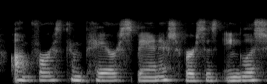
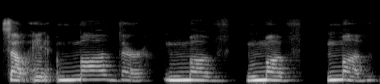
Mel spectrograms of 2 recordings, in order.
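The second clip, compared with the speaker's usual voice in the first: mov, mov, mov punched much louder, repeated; stressed syllable hammered; 7 dB louder, much slower than usual. Shown as a demonstration. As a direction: hit the first syllable of mother hard each time. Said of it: "that strongest and loudest".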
